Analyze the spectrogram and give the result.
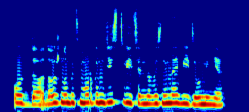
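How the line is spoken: Breathless between sobs. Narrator (Russian): В перерывах между рыданиями выдохнула Клариса

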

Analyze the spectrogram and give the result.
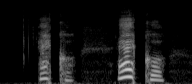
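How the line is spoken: Whispered. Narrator (Italian): sussurrò allora Erika

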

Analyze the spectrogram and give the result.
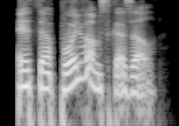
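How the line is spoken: Laughing. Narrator (Russian): засмеялась та

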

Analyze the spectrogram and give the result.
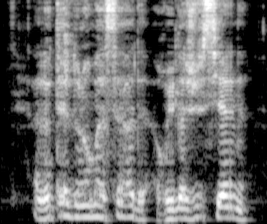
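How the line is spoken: Shouting. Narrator (French): cria Beausire

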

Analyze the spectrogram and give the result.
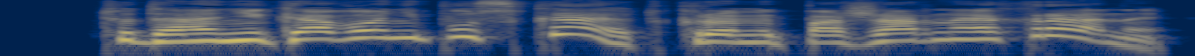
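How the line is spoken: Indignant declaration. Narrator (Russian): заявила она возмущенно

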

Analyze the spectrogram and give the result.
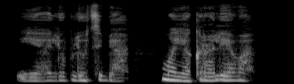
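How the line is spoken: Choked whisper. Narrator (Russian): прошептал он сдавленно

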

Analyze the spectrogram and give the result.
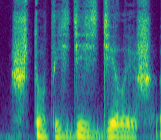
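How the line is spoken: Growl through teeth. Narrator (Russian): рычит сквозь зубы

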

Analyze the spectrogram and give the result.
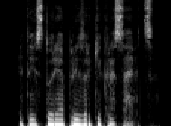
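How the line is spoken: Conspiratorial breathy whisper. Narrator (Russian): она, заговорчески понизив голос, едва слышно с придыханием произнесла

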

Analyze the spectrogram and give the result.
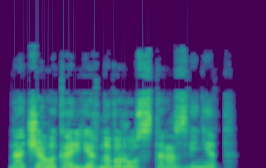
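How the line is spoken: Snort. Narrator (Russian): Холм фыркнул

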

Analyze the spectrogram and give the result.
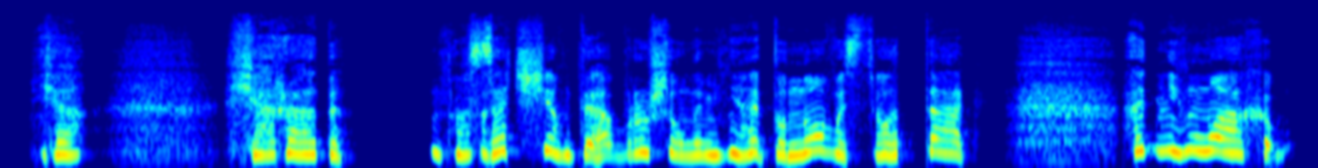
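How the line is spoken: Sobbing. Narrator (Russian): всхлипнула Робин

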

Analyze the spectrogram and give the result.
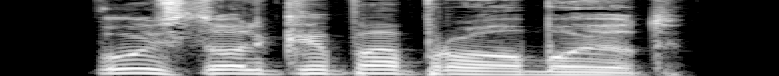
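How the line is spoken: Snorting. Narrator (Russian): Хмыкнул Басти

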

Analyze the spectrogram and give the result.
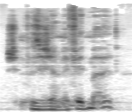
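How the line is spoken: Murmured. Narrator (French): murmura-t-elle

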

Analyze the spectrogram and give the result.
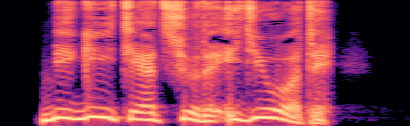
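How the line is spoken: Sudden altered bark. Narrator (Russian): рявкнул вдруг не своим голосом Василь

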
